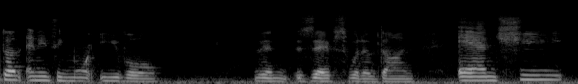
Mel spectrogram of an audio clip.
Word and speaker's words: Zeus: Now, Zeus, actually, Zeus, pronounced Zeus if you go to Greece. Trust me. Z-E-V-S, Zeus.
